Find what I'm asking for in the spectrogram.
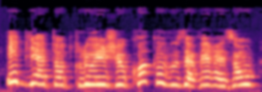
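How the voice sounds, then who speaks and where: Woman reader as a talkative, pious cook with a high voice, folksy and full of exclamations, on a dull lo-fi recording. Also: moderate pace. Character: proud, chatty, pious female cook.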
